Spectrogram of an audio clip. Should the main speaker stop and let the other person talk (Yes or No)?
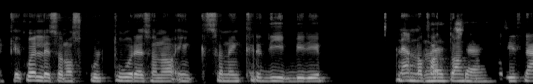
No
